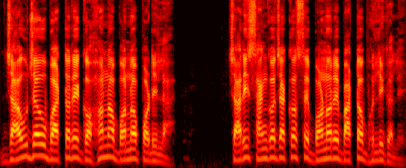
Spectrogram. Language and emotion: Odia, neutral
